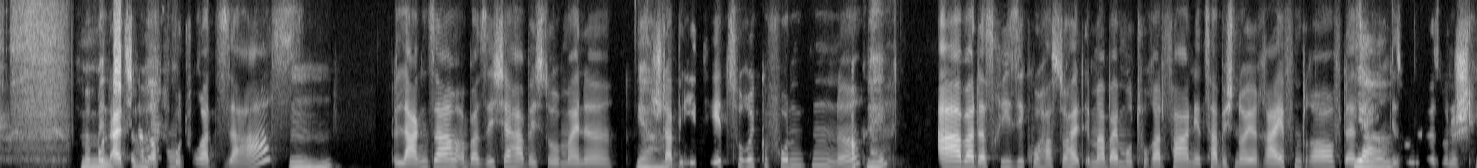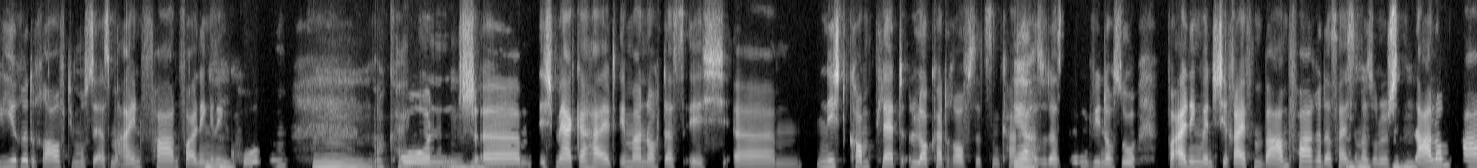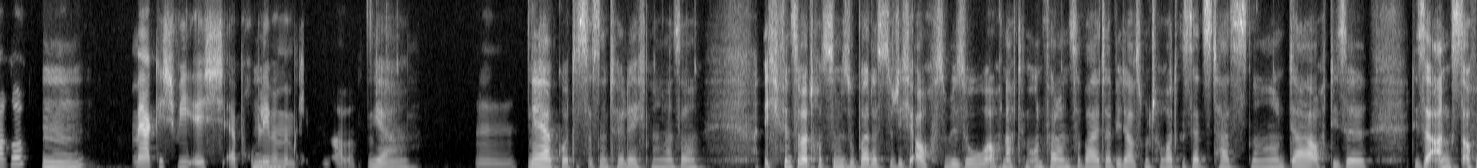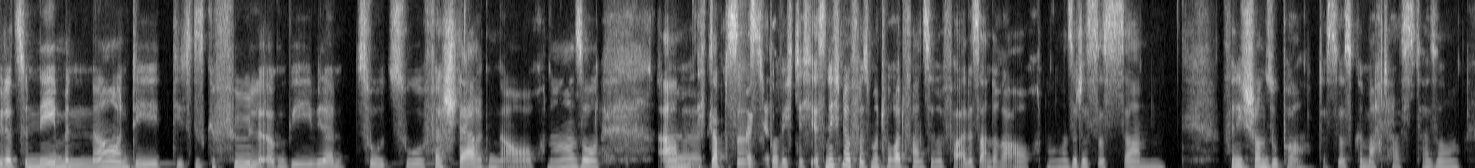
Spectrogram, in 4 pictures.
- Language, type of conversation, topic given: German, unstructured, Was treibt Innovationen stärker voran: Risiko oder Stabilität?
- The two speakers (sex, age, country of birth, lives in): female, 30-34, Italy, Germany; female, 50-54, Germany, Germany
- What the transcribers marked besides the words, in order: distorted speech; unintelligible speech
